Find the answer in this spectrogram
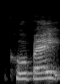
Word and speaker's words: Courbet: Is it Corbett or Courbet? Yep, Courbet is correct.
